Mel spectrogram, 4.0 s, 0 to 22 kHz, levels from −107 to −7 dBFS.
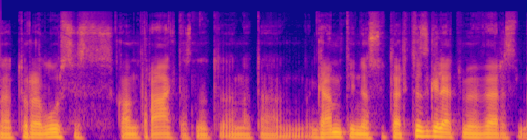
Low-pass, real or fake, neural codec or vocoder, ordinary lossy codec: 14.4 kHz; real; none; Opus, 24 kbps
